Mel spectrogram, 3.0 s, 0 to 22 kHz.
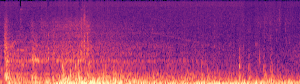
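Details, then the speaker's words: Petrol pickup truck at idle: very low, lumpy, uneven rumble that shakes and nearly stalls, revving smoothly only on throttle; suspected dirty idle air control valve stuck closed and starving the engine of air (idle should be around 800 rpm). "and as you can see the idle is incredibly low if you press on the gas it revs no problem and feels nice and smooth but once you let go it drops down the engine shakes and it almost stalls"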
